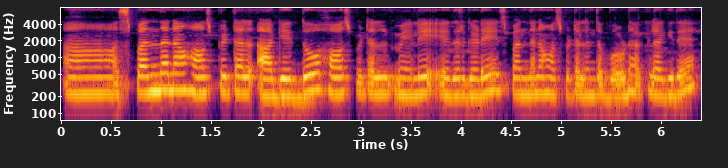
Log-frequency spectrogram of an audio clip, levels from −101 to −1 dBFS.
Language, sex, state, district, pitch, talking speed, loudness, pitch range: Kannada, female, Karnataka, Mysore, 225 Hz, 120 wpm, -18 LUFS, 215-235 Hz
